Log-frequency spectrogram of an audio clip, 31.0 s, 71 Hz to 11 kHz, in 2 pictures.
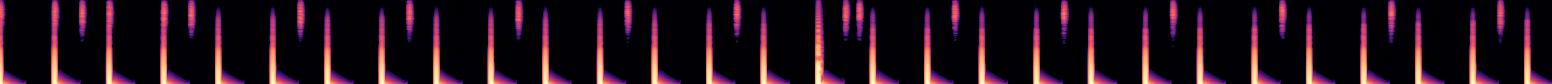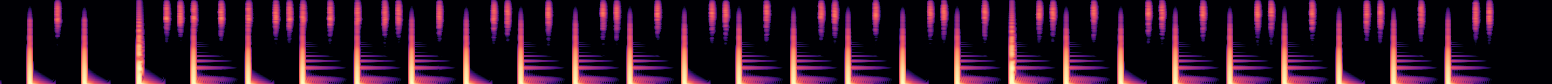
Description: QA Listening Test house Template: four_on_floor
house four on floor 30s
• voice_kick_808
• voice_hat_rimshot
• voice_sub_pulse
• tone_warm_body
• motion_drift_slow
